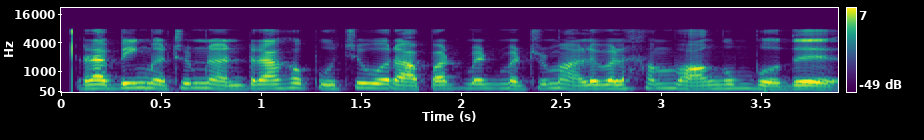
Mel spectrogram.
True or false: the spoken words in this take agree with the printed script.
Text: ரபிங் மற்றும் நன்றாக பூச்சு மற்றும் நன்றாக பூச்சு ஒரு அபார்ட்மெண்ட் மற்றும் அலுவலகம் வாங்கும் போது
false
